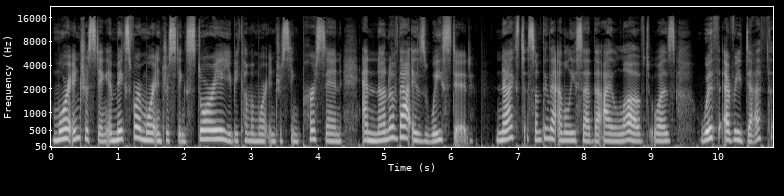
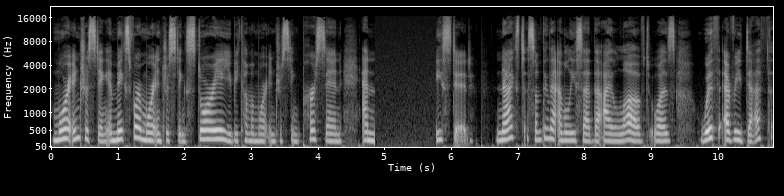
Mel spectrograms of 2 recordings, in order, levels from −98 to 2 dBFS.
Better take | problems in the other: first | audio cutting out; at 5 s for 1 s

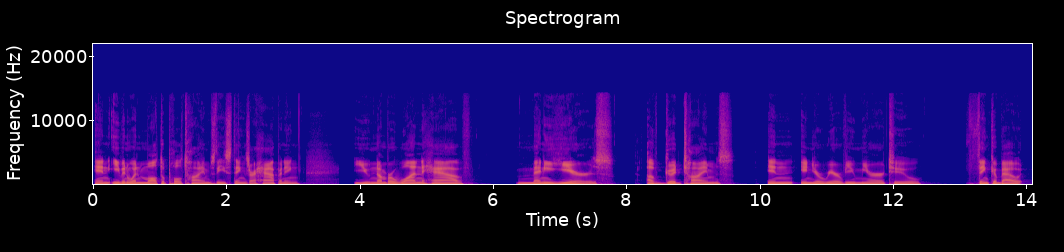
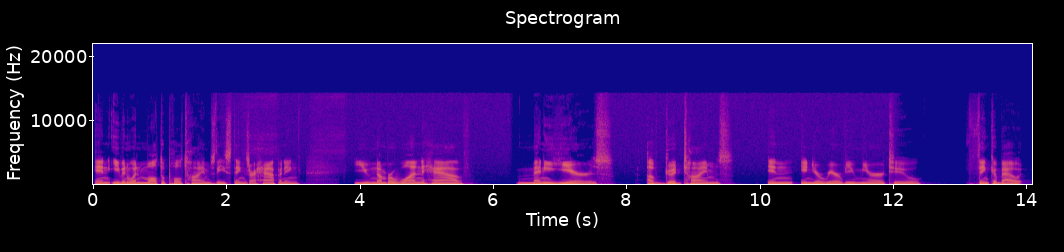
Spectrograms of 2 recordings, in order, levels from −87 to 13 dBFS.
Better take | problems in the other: first | hiss; faint; from 2 to 6.5 s and from 7.5 to 12 s; 25 dB below the speech

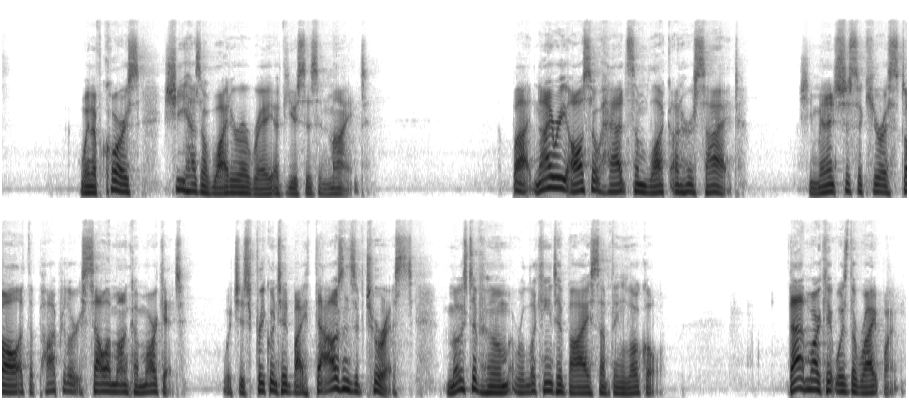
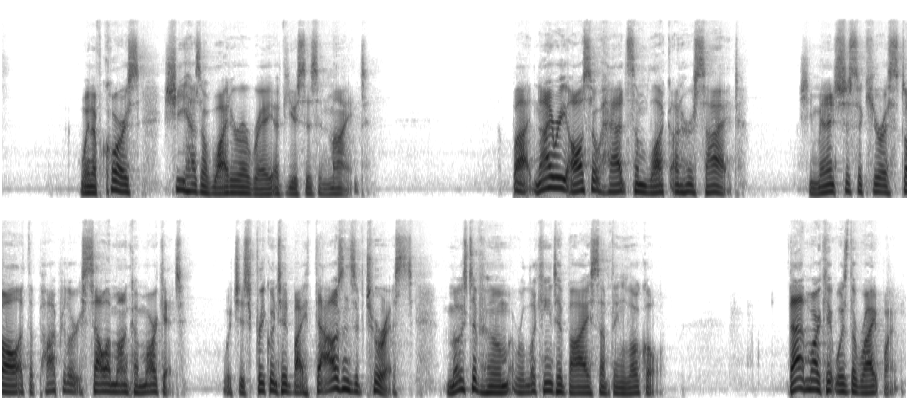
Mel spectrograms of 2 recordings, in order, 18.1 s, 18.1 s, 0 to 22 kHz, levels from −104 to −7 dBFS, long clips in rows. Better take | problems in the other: neither | none

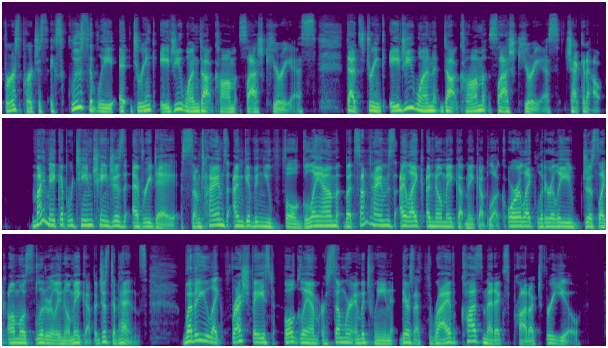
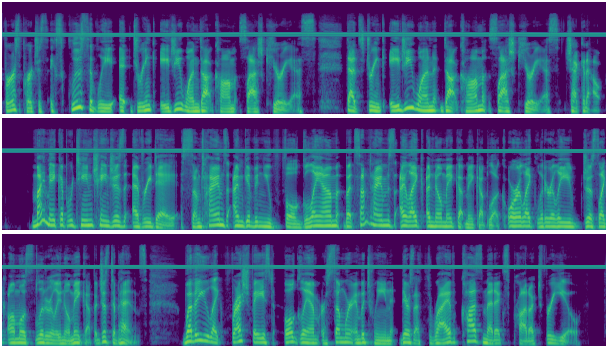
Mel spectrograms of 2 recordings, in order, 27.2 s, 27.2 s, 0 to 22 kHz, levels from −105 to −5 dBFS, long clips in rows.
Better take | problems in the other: first | high-pitched whine; noticeable; throughout; 6.5 kHz, 10 dB below the speech

